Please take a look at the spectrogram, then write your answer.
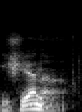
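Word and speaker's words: žena: mzac a brain now adding the hook Z we get J and that's pronounced the same as in the English word usual and in check you can hear it in words like Jenna which means woman or wife and for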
